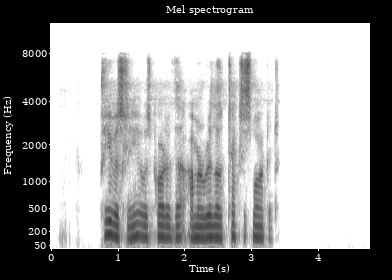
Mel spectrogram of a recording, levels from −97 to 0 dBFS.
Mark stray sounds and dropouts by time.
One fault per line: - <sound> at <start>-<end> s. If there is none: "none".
none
